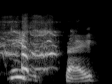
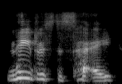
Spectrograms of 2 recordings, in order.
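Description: First: High-pitched start, tickled by it; amused false start. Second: Said in the usual way. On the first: Real, not acted. Recapping a failed plan to co-host, amused. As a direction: launch in high, on the edge of laughter. Breaks up, then restarts the phrase.

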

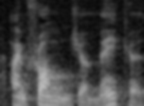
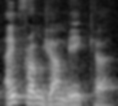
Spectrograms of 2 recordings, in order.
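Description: First: Said in the usual way. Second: Jamaican syllable-timed beat, full weight on every syllable; Jamaican accent. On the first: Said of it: "does not say". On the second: Shown as a demonstration. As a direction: say it with an even Jamaican rhythm. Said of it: "They say".

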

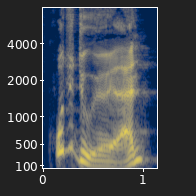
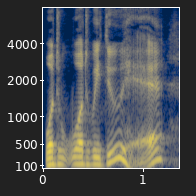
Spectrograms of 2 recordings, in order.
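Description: First: Higher-pitched West Wales cameraman; West Wales accent. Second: Queen's English. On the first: Cameraman questioning the studio's owner, West Wales accent. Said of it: "very West Wales accent". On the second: Replying to the cameraman, a touch of Queen's English. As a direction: own question in Queen's English. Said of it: "go all Queen's English like that". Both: Retold or imitated.

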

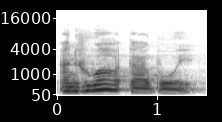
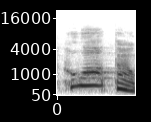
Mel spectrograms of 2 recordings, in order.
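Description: First: Said in the usual way. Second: Much higher, urgent demand; insistent question. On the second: Acted. Ahab demanding who the boy is, high and insistent. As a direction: pitch it right up and press for an answer.

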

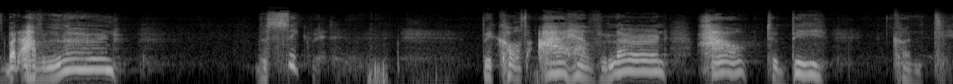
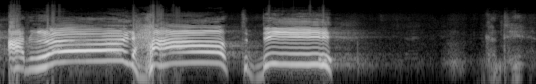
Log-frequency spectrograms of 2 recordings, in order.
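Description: First: Drawn-out hushed reading; slow quiet quote. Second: Learned how to be content, dragged out and shouted up high; a sudden preaching cry, stretched long; slow shouted quote. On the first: Preacher quoting Paul, slow and hushed. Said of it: "He says". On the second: Preacher to the church, slow shouted proclamation. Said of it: "So he said". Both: Retold or imitated.

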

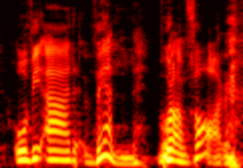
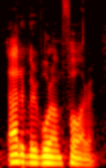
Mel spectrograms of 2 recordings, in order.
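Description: First: Slow, laughing misheard "väl våran far"; misheard lyric. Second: Said in the usual way. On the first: Retold or imitated. Young worship leader recalling the lyric he misheard, laughing. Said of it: "jag tyckte vi sa så här". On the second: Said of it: "ni vet hur den gick".

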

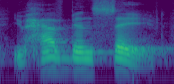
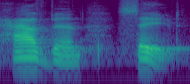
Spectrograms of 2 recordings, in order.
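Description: First: Said in the usual way. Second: Slow, leaning hard on "have" in "have been saved"; "have" drawn out and stressed, the rest slow and even. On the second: Shown as a demonstration. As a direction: press "have" to mark the past tense, slowly. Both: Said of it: "Have been, past tense".

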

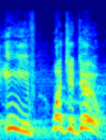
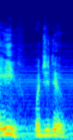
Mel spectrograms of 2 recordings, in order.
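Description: First: Higher, louder accusing demand; stern rebuke. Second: Softer, lower, muted question; quiet question. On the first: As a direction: confront her sharply. God voiced in hypothetical rebuke. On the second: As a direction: say it under your breath. Contrasting quiet re-reading. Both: Pretend.

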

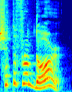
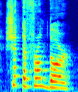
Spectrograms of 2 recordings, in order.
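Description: First: High raised "Shut the front door." again with stress on "front"; prim substitute curse. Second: High raised "Shut the front door."; prim substitute curse. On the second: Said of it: "Não se pode dizer isto". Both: Shown as a demonstration.

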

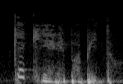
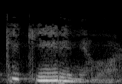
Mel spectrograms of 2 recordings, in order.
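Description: First: Much lower and softer, gentle; soft tender father voice; tender reply. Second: Very low and soft, loving; hushed loving father voice; tender reply. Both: Retold or imitated. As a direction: answer like a patient father. God answering gently.

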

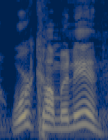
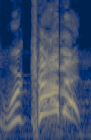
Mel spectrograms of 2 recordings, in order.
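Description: First: Firm, controlled declaration with some volume; firm announcement. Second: High, booming demand; full shout. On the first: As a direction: state it firmly, no shouting yet. Coaching friend's line to hostess. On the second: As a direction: yell it so the whole room hears. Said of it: "I wanna hear it". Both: Acted.

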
